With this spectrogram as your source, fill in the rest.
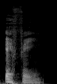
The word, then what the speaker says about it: IIFE: for immediately invoked function expression and it's actually pronounced if e and understand why you might use it let's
